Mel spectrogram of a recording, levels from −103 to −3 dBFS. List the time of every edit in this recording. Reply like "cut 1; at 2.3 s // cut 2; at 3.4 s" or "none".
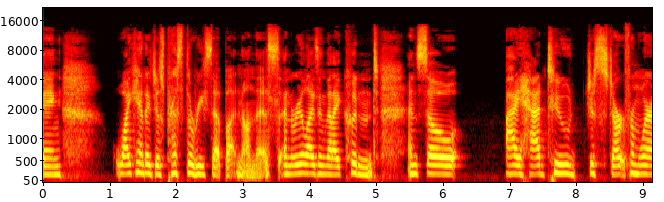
none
